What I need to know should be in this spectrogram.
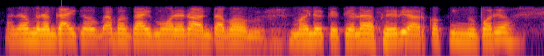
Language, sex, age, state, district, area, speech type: Nepali, female, 60+, West Bengal, Darjeeling, rural, conversation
